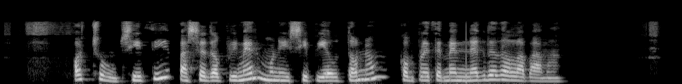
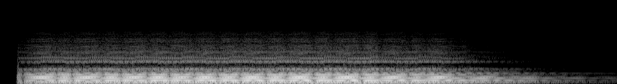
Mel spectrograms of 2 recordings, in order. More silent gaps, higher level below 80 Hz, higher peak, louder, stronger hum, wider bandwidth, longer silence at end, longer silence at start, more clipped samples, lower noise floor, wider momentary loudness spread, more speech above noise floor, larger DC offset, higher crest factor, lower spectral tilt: first, 3.93-3.99 s, 5.70-6.37 s vs none; second, -58 dBFS vs -26 dBFS; about the same, -2 dBFS vs 0 dBFS; second, -17 LUFS vs -13 LUFS; neither; first, 8 kHz vs 3.4 kHz; second, 0.25 s vs 0.8 s; about the same, 0.25 s vs 0.15 s; neither; second, -37 dBFS vs -51 dBFS; about the same, 10 LU vs 11 LU; second, 20 dB vs 40 dB; neither; about the same, 16 dB vs 12 dB; second, -4.5 dB/octave vs -13 dB/octave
